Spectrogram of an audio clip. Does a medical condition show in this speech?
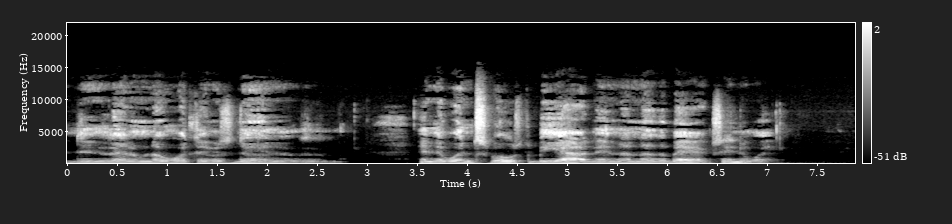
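Yes: Parkinson's; about 5 years since onset.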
